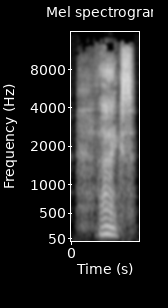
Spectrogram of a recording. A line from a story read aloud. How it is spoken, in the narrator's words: gasped Bailey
